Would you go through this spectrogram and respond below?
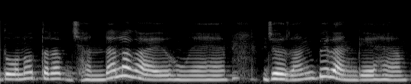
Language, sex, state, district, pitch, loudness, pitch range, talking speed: Hindi, female, Jharkhand, Garhwa, 225 Hz, -17 LUFS, 210-260 Hz, 145 wpm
